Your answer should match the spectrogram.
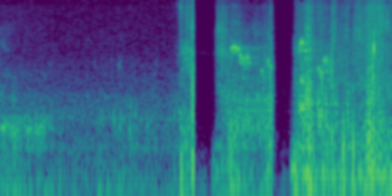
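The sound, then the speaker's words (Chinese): Light-vented bulbul calls: after a quiet, hissy opening, a loud burst of bright, chattering chirps and whistled notes breaks in, interrupted by two brief silent gaps, with no one talking. “这都是白头杯的叫声。”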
